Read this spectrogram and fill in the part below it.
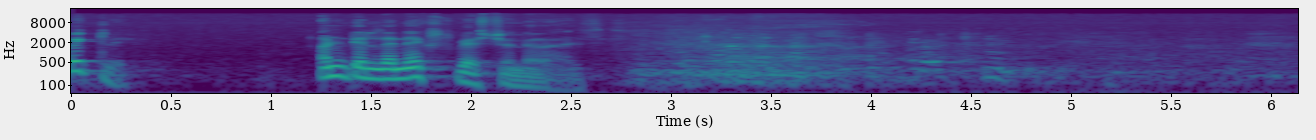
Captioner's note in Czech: smích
